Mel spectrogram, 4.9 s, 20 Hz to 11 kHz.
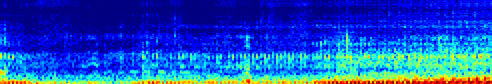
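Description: A Swaraj 742 tractor engine rumbling as it approaches through rough ground while stuck, a low steady drone that grows louder toward the end, with people talking over it.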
